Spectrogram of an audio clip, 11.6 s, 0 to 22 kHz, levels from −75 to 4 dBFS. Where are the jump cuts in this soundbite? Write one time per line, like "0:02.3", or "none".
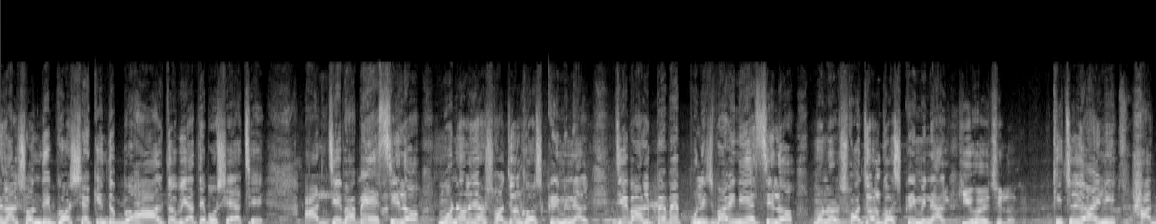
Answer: none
